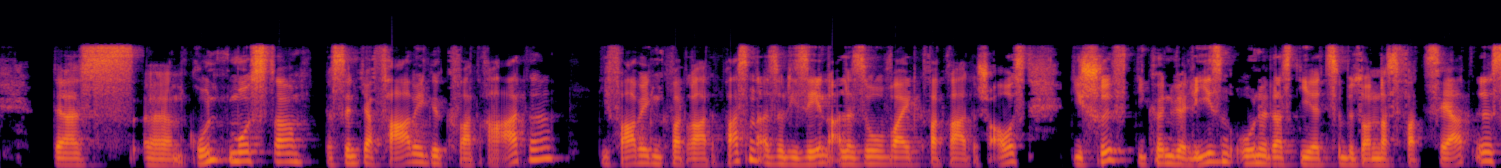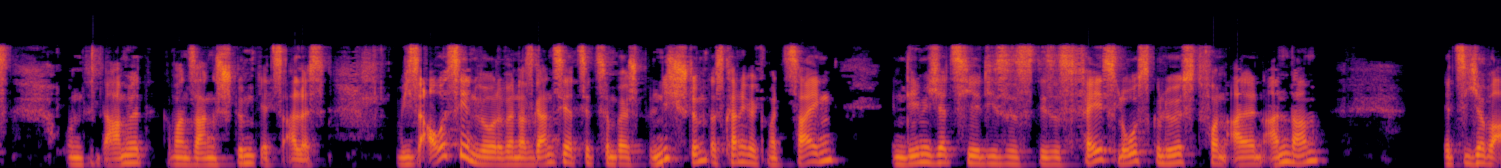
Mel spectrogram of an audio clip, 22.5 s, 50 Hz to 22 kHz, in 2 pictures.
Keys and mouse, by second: 11.9 Tab, 14.0 3, 15.9 s, 20.1 click, 21.7 Tab.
